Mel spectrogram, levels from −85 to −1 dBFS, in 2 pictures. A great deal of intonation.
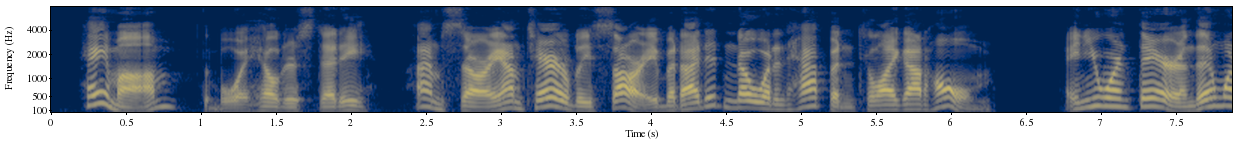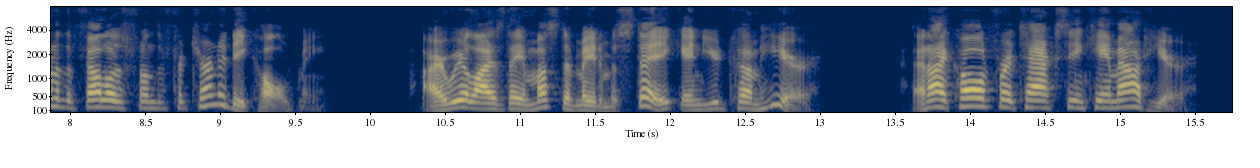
Yes: wide, 7.9 semitones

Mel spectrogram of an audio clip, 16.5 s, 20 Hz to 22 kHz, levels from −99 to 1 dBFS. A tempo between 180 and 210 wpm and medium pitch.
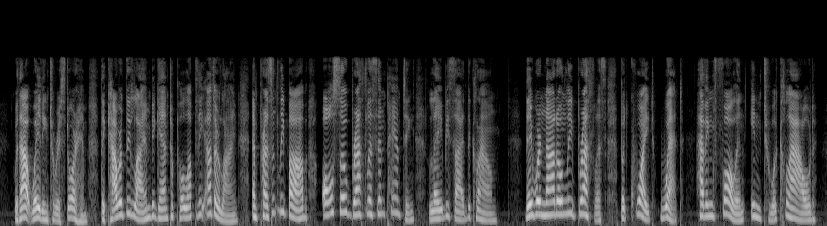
No: average, 145 wpm; medium, 175 Hz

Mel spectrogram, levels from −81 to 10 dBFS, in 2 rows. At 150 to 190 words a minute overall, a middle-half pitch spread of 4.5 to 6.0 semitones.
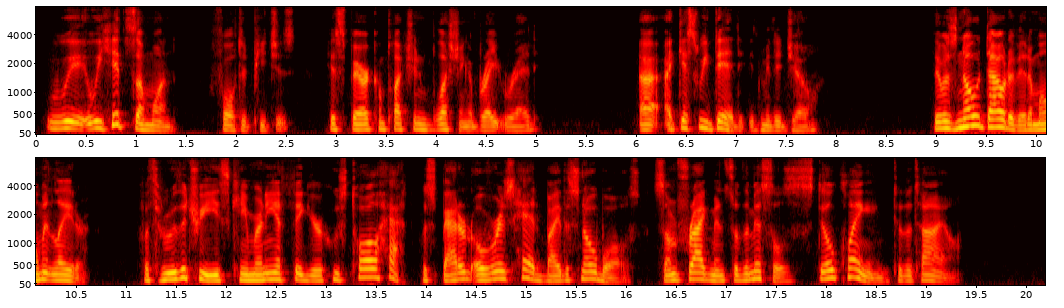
Yes: average, 175 wpm; average, 4.8 semitones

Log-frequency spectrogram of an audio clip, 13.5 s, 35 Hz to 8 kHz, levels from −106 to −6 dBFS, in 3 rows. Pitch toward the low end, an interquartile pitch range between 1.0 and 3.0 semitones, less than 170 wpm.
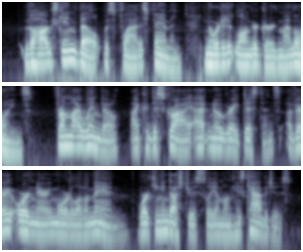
No: low, 110 Hz; average, 3.4 semitones; average, 160 wpm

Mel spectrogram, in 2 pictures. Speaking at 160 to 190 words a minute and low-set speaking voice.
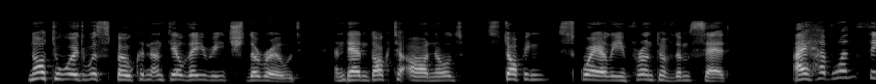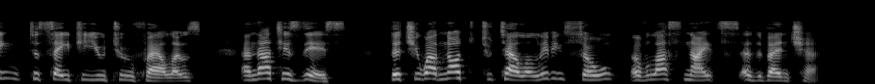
No: average, 165 wpm; high, 220 Hz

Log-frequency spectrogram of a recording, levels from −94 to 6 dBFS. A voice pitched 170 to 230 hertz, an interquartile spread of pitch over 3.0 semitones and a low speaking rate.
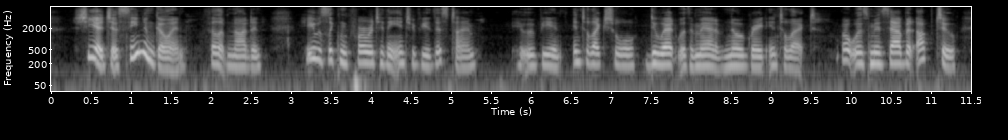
No: high, 190 Hz; average, 3.5 semitones; average, 195 wpm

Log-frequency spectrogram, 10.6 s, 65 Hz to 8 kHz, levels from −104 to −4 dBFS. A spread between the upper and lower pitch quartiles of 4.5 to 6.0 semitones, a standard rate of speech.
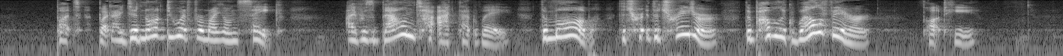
Yes: average, 5.0 semitones; average, 145 wpm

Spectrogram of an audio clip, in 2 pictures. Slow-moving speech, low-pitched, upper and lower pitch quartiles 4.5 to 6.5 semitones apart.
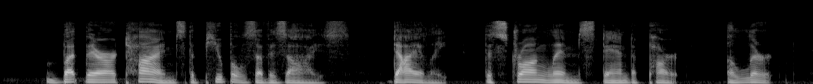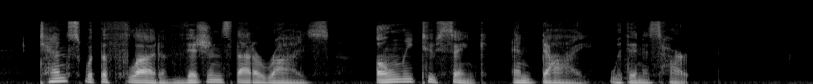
Yes: slow, 120 wpm; very low, 90 Hz; average, 5.2 semitones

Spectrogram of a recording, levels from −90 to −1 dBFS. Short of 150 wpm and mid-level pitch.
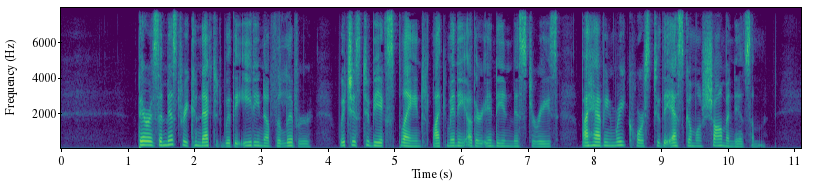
No: average, 155 wpm; medium, 175 Hz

